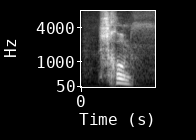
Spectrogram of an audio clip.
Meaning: shoe (footwear)
- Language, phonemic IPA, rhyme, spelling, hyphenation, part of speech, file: Dutch, /sxun/, -un, schoen, schoen, noun, Nl-schoen.ogg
